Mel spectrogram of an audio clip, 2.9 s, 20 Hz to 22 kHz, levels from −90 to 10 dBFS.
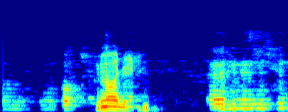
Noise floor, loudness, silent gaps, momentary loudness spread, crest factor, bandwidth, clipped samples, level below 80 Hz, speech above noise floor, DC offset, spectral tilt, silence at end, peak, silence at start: -66 dBFS; -19 LUFS; none; 15 LU; 18 dB; 4.1 kHz; under 0.1%; -58 dBFS; 49 dB; under 0.1%; -7.5 dB/octave; 0 s; -2 dBFS; 0.65 s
